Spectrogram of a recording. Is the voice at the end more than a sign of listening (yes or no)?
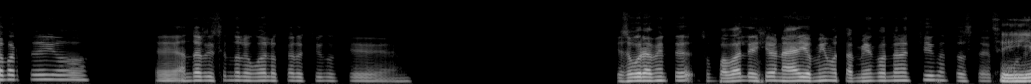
yes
